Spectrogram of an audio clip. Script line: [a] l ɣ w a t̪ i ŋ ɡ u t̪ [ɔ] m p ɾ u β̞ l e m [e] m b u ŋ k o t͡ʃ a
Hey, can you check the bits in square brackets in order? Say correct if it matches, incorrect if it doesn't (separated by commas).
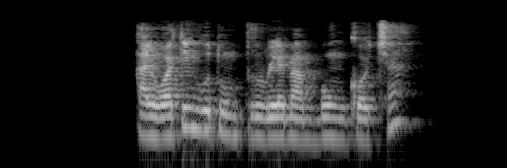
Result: correct, incorrect, incorrect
